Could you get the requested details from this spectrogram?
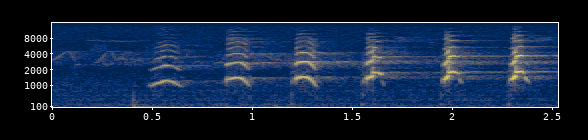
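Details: Male white-tailed eagle calling on 16 May 2016 near midday, a series of six sharp, yelping notes, each short and slightly arched, repeated about every 0.4 seconds and growing louder and harsher through the series.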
